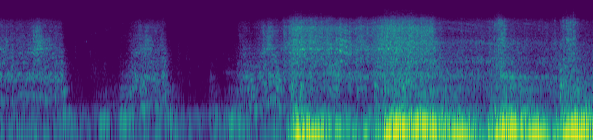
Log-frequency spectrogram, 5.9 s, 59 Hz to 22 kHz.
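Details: 1958 Chevy Biscayne first running after years of neglect: fires after cranking, then idles quiet but rough with an uneven, stumbling beat; owner plans to check firing order.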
